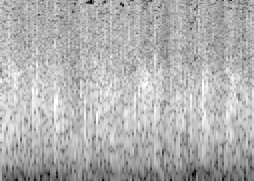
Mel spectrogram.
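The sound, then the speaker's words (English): An audience claps its hands in praise to Jesus during a morning church service, a steady, dense applause of many overlapping claps at an even, moderate loudness with no voices standing out. “Can we give Jesus a hand clap of praise before we get into the word this morning?”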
